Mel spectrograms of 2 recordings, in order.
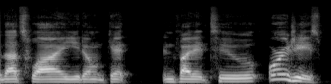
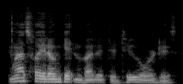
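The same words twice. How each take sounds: First: Loud, drawn-out emphatic delivery; slow it down and land hard on orgies. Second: Lower, softer repeat; low and understated; toned down. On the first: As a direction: say it big and slow. Repeats the line in two ways. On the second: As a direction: drop the voice and say it quietly. Same line repeated, toned down. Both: Real, not acted.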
